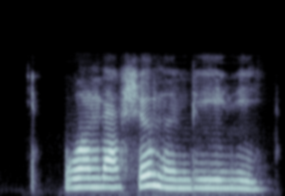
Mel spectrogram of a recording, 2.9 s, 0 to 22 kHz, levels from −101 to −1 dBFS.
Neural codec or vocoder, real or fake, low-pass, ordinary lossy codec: codec, 16 kHz, 4 kbps, FunCodec, trained on LibriTTS, 50 frames a second; fake; 7.2 kHz; Opus, 64 kbps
